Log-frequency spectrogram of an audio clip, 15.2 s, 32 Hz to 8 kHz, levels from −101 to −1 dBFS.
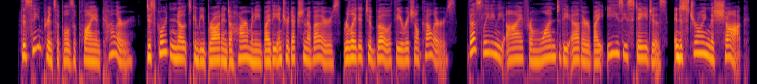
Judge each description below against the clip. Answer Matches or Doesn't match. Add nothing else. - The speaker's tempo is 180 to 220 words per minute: Doesn't match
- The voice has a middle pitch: Matches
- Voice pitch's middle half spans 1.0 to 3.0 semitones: Doesn't match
